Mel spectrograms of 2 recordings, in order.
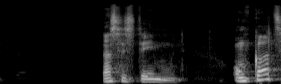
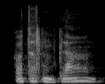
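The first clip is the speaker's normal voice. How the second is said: softer, intimate; hushed; 6 dB quieter than usual. Acted. Repeated hushed line.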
